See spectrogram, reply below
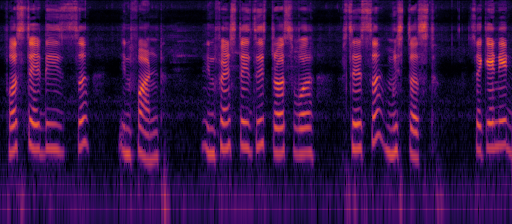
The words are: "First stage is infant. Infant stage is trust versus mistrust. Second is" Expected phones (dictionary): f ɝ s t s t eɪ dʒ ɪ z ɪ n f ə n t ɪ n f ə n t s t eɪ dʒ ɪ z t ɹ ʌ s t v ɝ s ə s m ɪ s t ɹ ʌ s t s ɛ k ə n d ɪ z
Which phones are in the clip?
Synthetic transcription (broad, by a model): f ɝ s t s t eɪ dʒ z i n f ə n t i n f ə n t s t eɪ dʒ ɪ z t ɹ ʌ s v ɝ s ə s m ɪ s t ʌ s t s ɛ k ə n d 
